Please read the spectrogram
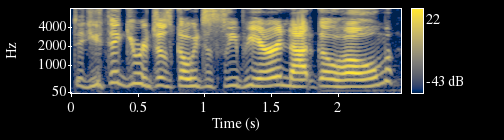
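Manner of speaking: normal talking voice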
